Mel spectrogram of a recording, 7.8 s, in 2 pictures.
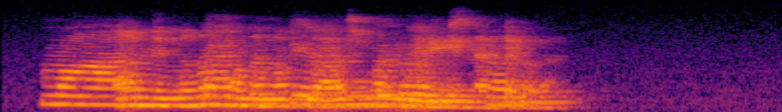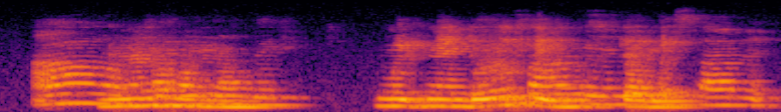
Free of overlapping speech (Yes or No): No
